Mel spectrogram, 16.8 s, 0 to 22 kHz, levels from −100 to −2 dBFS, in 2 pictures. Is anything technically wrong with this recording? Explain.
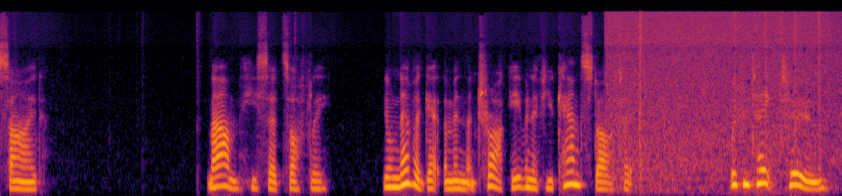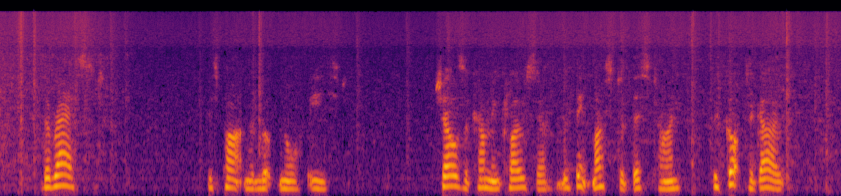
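Yes, there are noise suppressor problems throughout. Noise suppressor artifacts run through the whole clip: it's pulling steady noise down about 14 dB frame by frame, so the background dips between phrases. Around 6 s the room noise jumps by about 24 dB, and the noise suppressor is catching up from 6.04 to 9.39 s. Its estimate takes about 3.35 s to adapt, so the noise comes through louder before settling to about 11 dB of reduction. There's also speech cut by the noise suppressor at 13.69 to 13.79 s (about 10 dB down) and 14.47 to 15.01 s (about 12 dB down). In these cases the suppressor mistook about 0.1 s and 0.15 s of speech for noise, leaving those bits swallowed and faint.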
